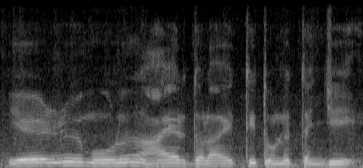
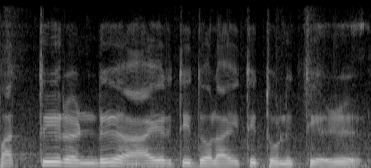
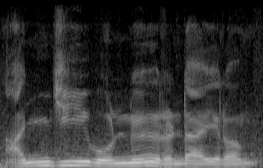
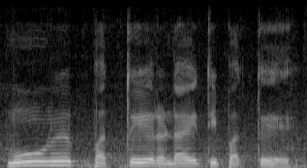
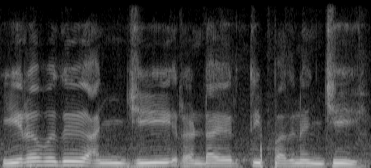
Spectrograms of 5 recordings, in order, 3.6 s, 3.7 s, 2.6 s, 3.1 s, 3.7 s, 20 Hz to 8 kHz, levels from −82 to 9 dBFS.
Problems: none marked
